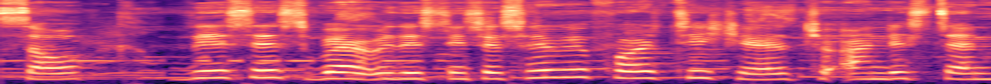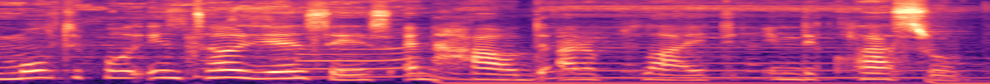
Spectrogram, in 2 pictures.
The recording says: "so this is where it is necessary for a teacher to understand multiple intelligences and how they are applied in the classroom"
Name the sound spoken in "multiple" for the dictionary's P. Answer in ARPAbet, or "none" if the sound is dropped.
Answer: P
